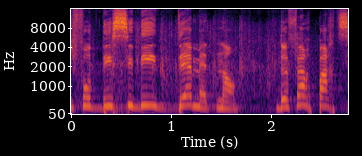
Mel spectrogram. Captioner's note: crowd applauding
